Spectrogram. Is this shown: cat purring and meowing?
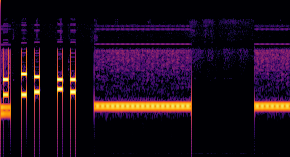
no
